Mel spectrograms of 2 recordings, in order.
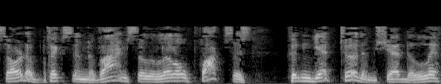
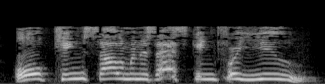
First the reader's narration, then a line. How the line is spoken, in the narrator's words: someone comes to her excitedly and says to her, says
